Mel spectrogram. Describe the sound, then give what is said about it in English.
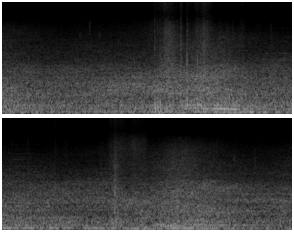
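Cars pass by on a road, heard from inside a car with the windows down: a steady rushing roar that swells loudly twice as vehicles go past, with a constant wind-like rumble underneath and no talking. “All these cars are passing by.”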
